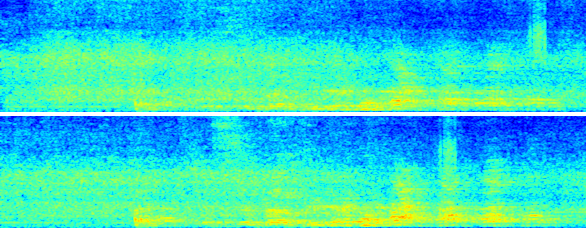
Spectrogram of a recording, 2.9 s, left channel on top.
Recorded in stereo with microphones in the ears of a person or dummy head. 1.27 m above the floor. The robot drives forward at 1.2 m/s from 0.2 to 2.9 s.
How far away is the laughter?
About 1.3 m.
